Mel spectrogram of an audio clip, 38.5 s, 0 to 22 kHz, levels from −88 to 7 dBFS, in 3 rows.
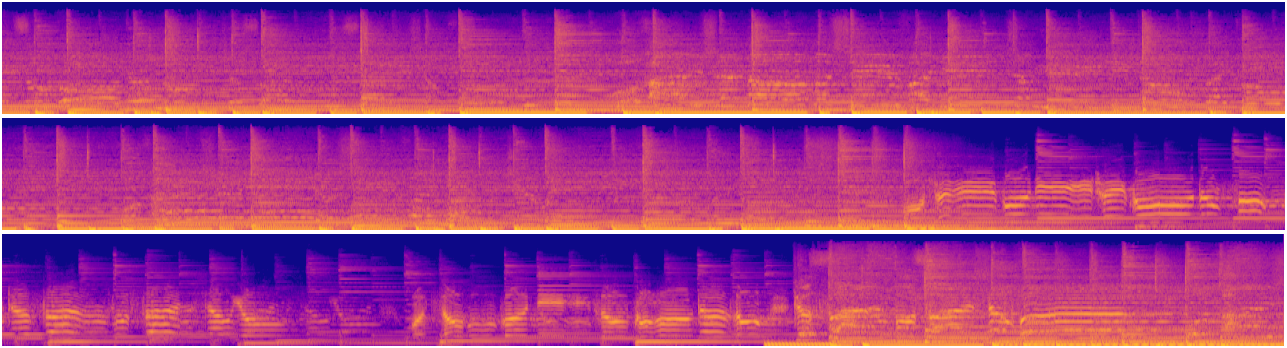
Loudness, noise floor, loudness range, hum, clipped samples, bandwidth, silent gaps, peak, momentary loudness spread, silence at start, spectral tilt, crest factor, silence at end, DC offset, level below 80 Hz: -16 LUFS; -39 dBFS; 8 LU; none; under 0.1%; 16 kHz; none; -2 dBFS; 7 LU; 0 s; -5.5 dB/octave; 14 dB; 0 s; under 0.1%; -16 dBFS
